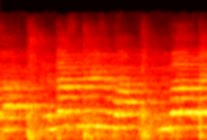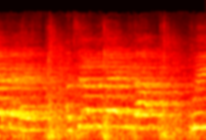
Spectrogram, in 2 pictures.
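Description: A group of women singing a chant in unison, long held notes, with repeated thumps, likely stomping feet, under the voices.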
